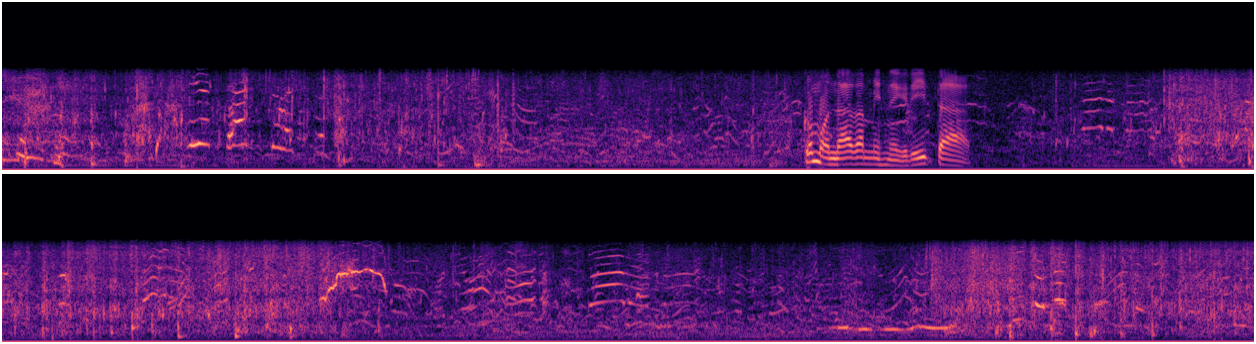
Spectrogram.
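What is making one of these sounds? Water splashes as children kick and swim.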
